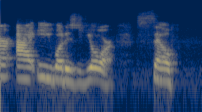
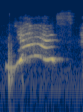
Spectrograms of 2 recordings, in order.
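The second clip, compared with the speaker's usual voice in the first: a sudden, much higher squeal of joy; excited yes; 3 dB louder than usual. Retold or imitated. Retelling the dream to viewers, a high excited squeal. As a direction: relive the thrill of the dream out loud. Joyful exclamation in dream story.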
